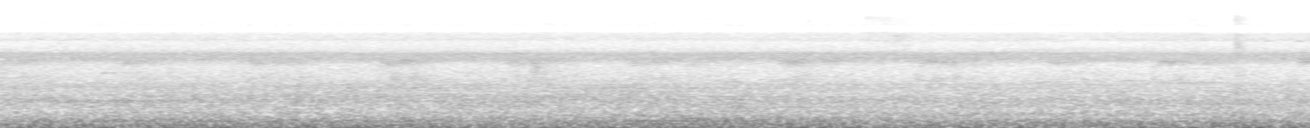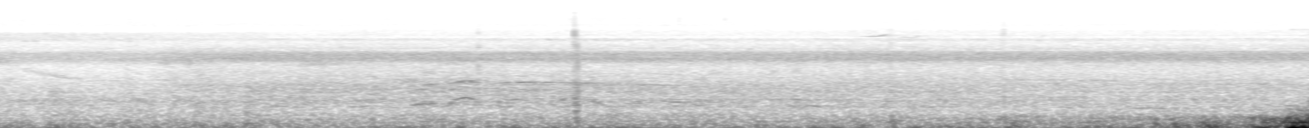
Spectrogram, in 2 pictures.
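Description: Outdoor storm ambience: insects chirring in a steady high hiss. Over the last second a low rumble of approaching thunder begins to build.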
